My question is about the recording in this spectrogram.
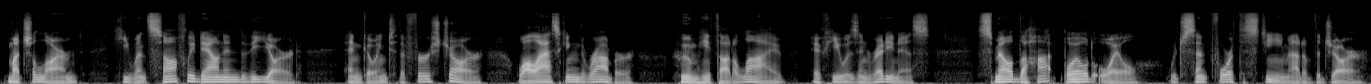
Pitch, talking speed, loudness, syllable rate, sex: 95 Hz, 185 wpm, -21 LUFS, 4.8 syllables/s, male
